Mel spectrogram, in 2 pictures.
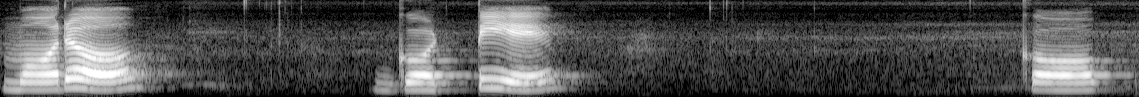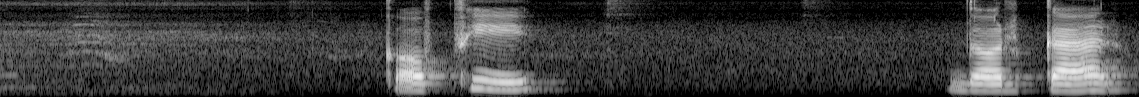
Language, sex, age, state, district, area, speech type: Odia, female, 18-30, Odisha, Balasore, rural, read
